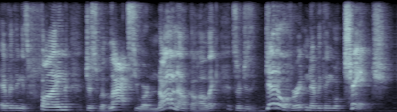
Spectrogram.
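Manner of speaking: emphatic self pep talk, pitch leaping on key words; convincing himself. Retold or imitated. Man telling himself he is not an alcoholic, insistent self-convincing. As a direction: insist on it to talk yourself round. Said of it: "I just convinced myself".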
